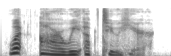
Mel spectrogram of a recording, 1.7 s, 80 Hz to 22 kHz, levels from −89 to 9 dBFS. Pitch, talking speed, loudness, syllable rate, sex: 225 Hz, 210 wpm, -19 LUFS, 6.5 syllables/s, female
